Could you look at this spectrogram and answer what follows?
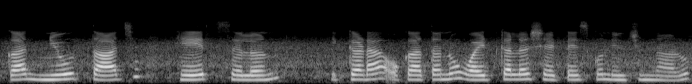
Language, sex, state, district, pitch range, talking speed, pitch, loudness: Telugu, female, Telangana, Hyderabad, 215-240 Hz, 105 wpm, 225 Hz, -16 LUFS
